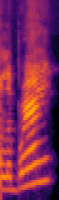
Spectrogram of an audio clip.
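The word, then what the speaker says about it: labret: Labre? A labre?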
